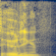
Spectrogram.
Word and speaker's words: Uerdingen: Och sen så, nu får du hjälpa mig med uttalen här, så gick du till KFC Uerdingen. Ja, exakt.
